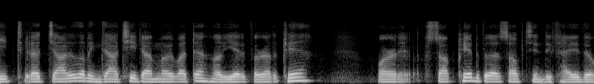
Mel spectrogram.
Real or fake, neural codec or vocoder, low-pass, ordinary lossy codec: fake; codec, 16 kHz, 0.5 kbps, FunCodec, trained on Chinese and English, 25 frames a second; none; none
